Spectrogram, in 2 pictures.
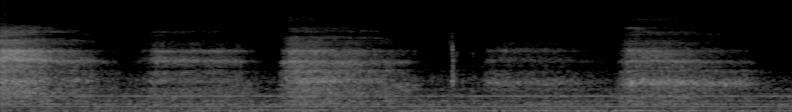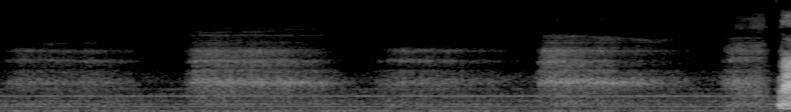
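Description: Deep, slow breaths repeat at a steady rhythm during a quad and hip flexor stretch in a splits flexibility routine, each inhale and exhale swelling and fading close to the microphone with no talking.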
